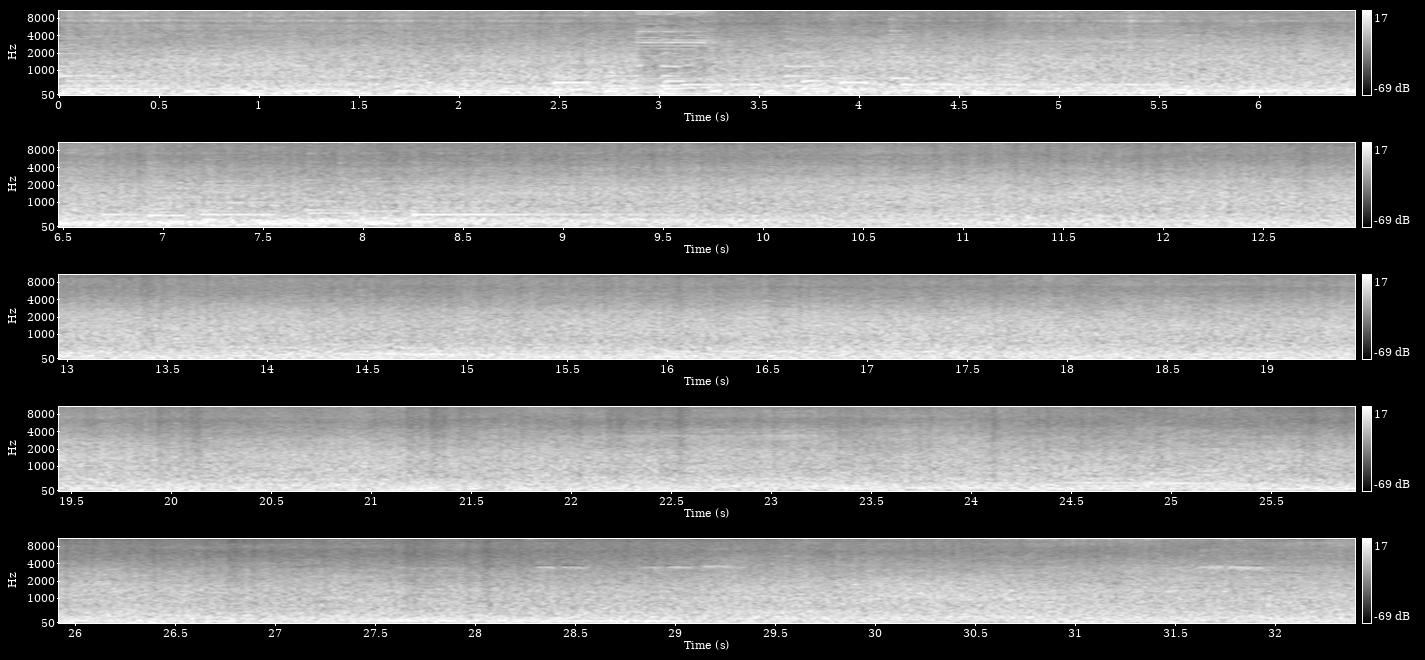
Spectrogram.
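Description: Steady traffic and road noise heard from a moving vehicle: a continuous rush of tyres and engines on a busy city road. Music plays over the first several seconds and stops about eight seconds in.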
